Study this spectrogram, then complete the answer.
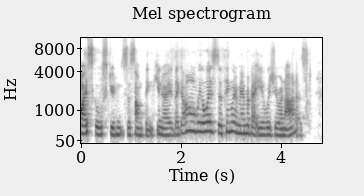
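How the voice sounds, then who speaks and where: Her pitch is medium and varies in an ordinary way as this woman speaks with an Australian accent. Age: 60s. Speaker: artist. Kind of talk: interview.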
